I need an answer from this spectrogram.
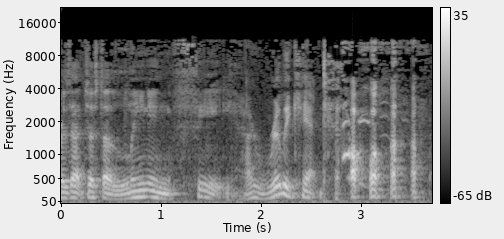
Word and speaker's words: phi: a little bit tragically they use the greek letter phi pronounced fee um and i say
